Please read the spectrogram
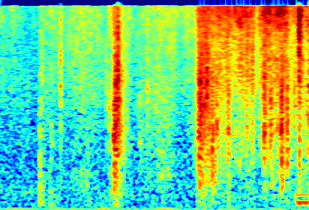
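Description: Takeaway packaging being handled and opened: a few soft taps, then a burst of crinkly rustling about a second and a half in.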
